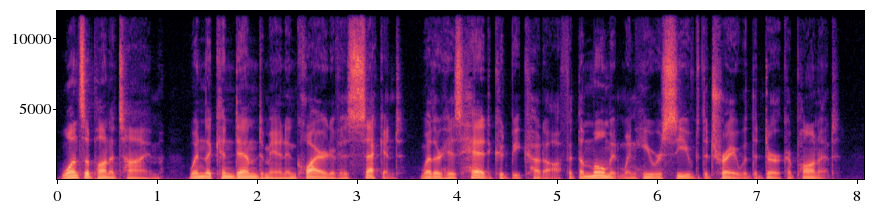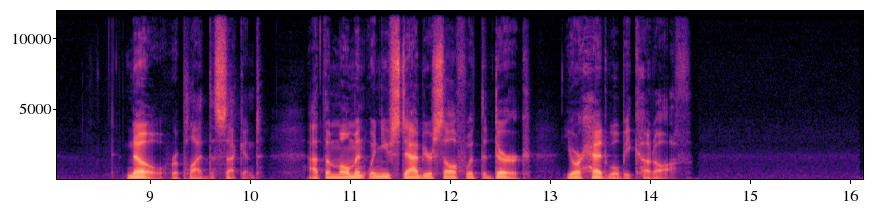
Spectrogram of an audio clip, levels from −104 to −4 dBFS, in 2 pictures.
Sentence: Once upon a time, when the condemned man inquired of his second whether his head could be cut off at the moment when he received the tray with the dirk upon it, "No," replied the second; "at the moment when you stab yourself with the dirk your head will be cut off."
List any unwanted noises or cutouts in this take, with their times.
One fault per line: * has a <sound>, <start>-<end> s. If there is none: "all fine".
all fine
